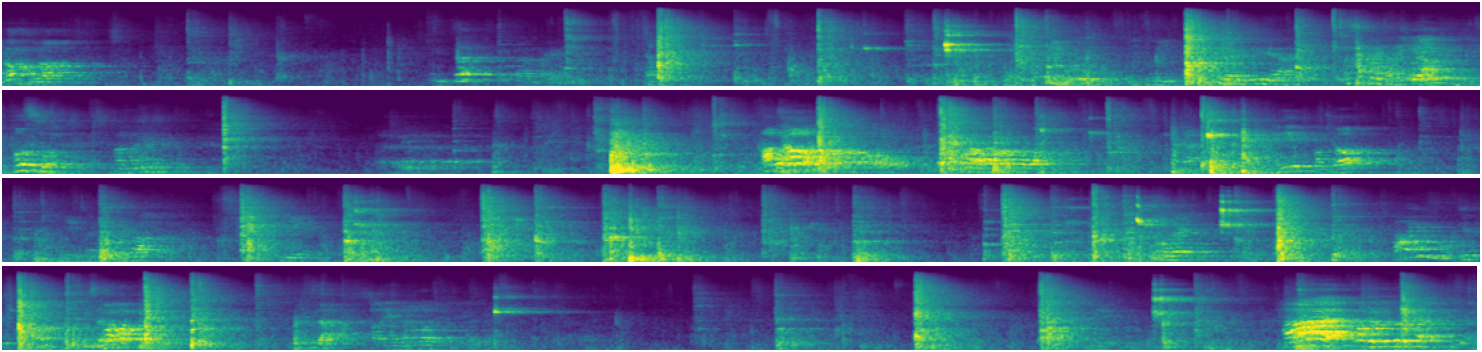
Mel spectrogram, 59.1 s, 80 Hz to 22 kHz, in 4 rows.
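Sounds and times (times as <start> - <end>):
racket hitting shuttlecock: 4.9 - 11.1, 11.8 - 13.8, 20.6 - 27.5, 31.8 - 43.4, 44.4 - 47.4, 51.2 - 55.2
players' voices: 9.7 - 17.0, 20.9 - 33.6, 42.5 - 49.3, 56.6 - 59.0.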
